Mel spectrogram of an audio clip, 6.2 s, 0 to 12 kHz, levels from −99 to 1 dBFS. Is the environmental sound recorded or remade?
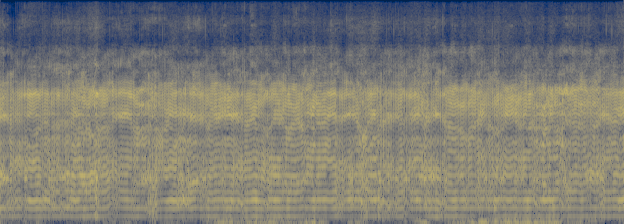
remade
